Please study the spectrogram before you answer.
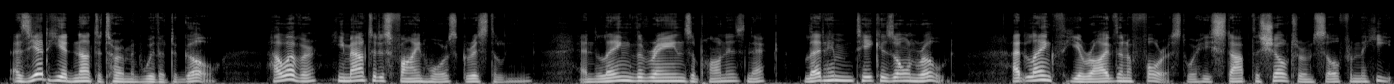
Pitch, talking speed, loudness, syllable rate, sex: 145 Hz, 200 wpm, -19 LUFS, 5.3 syllables/s, male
